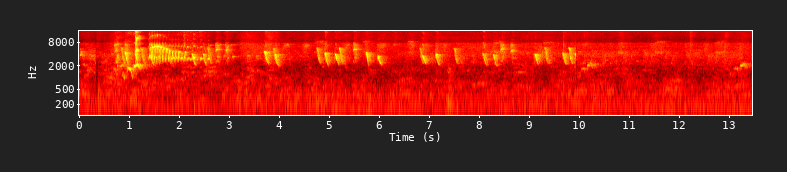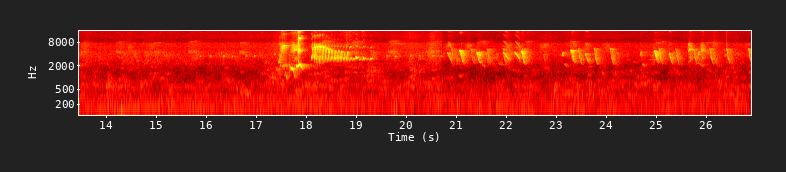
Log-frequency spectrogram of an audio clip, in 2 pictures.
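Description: Birds chirping: short, high chip notes in quick series, with two louder trilled calls that fall in pitch, one about a second in and one about eighteen seconds in.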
